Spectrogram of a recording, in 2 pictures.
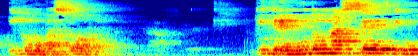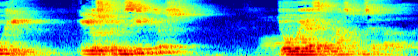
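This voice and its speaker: A man's voice: high voice, distant mic. A middle-aged man preaching as a pastor in a church hall, with emphatic, building repeated phrases. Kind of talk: sermon. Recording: very echoey hall from afar.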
